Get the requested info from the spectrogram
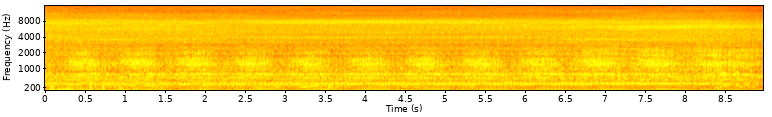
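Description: Weldinger belt grinder running with no workpiece: its electric motor drives the grinding belt with a steady hum and whir, and a regular pulse about one and a half times a second.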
